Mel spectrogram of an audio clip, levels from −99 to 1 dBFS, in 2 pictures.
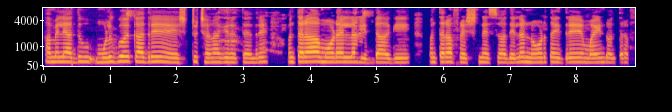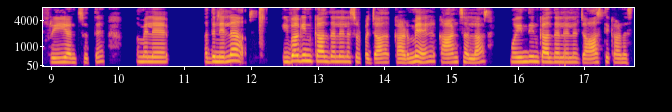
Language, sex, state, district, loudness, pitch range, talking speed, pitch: Kannada, female, Karnataka, Bellary, -19 LUFS, 220-245 Hz, 105 wpm, 230 Hz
